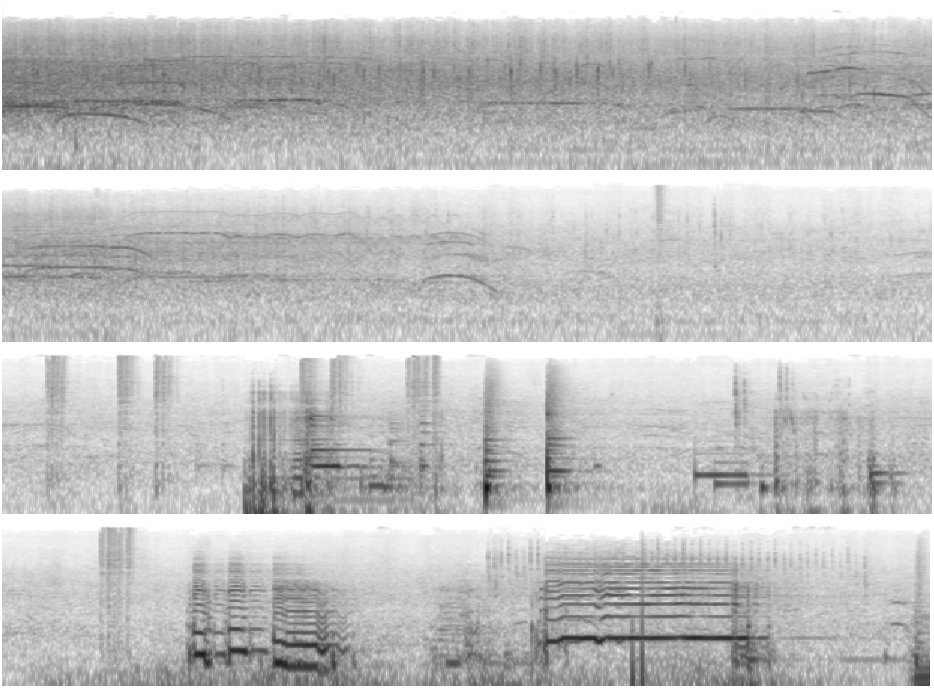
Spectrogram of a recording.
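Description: An open-air crowd cheering and whooping, fading away over the first ten seconds or so. After a quiet spell, an electric guitar comes in about halfway with sparse single notes and short chords, ending with a chord held for a couple of seconds near the end.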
